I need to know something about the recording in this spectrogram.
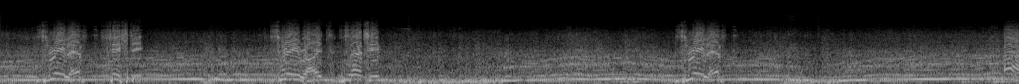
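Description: A car engine drones and revs up and down steadily.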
